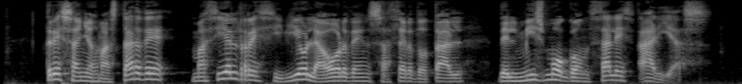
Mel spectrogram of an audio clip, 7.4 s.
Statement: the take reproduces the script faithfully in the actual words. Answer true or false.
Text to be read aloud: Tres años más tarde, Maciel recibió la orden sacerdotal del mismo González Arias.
true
